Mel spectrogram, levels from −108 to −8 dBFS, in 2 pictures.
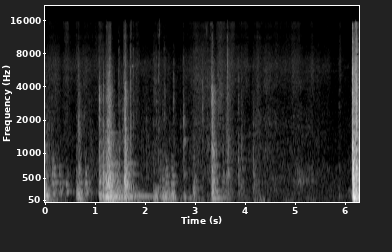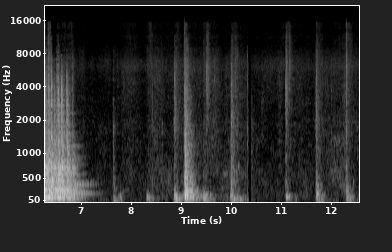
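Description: At 10.14 to 10.17 s, a corrupt frame is decoded: a short run of compressed data, apparently spanning a few consecutive frames, arrived with damaged bits and was played rather than concealed. Misread gain values and spectral codes push energy into frequencies where the sound has none, so a brief, low-level chirp of stray noise, roughly 22 ms long, sits on top of the recording before the stream resumes cleanly.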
